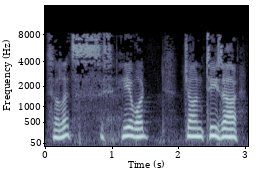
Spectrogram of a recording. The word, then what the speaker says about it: Tesar: And John Tesar, spelled T-E-S-A-R, but pronounced as though he's involved with beverages rather than with food, decided he would write his first book on the subject of steakhouses, but steakhouses with a difference.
